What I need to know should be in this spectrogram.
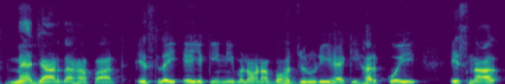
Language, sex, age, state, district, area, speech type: Punjabi, male, 18-30, Punjab, Hoshiarpur, rural, read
